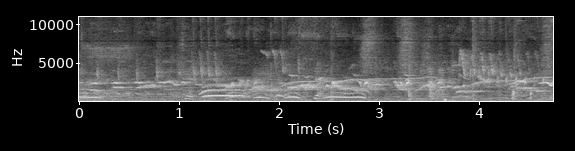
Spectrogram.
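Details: Contest-caged white-rumped shama giving lower rounded whistled notes in a short series, with higher chirps from other birds and a murmur of spectators behind.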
